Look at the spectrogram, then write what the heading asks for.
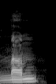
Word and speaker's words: Nantes: la isla de Nantes, se escribe, pero se pronuncia non, eh, y tienen estas máquinas en exhibición y también hacen pasacalles.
